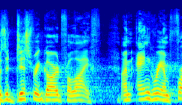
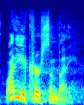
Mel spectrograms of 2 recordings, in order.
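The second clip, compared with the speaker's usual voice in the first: ordinary talk, nothing marked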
